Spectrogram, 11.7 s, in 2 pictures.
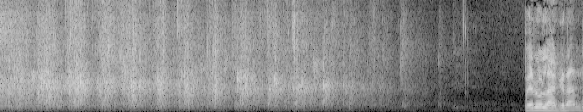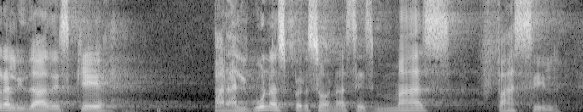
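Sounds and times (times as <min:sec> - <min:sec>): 
audience applauding: 0:00.0 - 0:04.2
speech: 0:05.2 - 0:07.1, 0:08.0 - 0:11.5.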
